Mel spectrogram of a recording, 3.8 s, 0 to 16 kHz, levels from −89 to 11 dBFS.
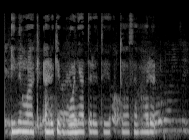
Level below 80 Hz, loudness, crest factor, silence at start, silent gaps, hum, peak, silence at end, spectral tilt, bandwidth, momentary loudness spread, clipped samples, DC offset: -68 dBFS; -19 LUFS; 16 dB; 0.1 s; none; none; -4 dBFS; 0.05 s; -7 dB/octave; 10.5 kHz; 13 LU; under 0.1%; under 0.1%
